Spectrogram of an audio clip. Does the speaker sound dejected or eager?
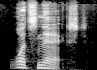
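eager. It sounds upbeat and eager, full of curiosity. The person is curious about what they can do. The speaker calls it right.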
